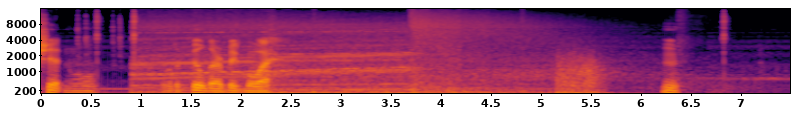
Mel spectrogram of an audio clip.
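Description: A spaceship's engine roars and whooshes as it speeds up.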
